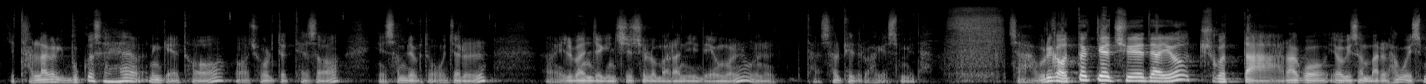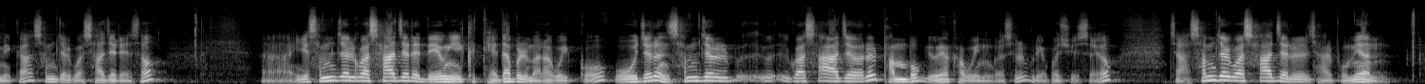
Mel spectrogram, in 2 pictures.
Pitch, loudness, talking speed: 130 Hz, -19 LUFS, 270 characters per minute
